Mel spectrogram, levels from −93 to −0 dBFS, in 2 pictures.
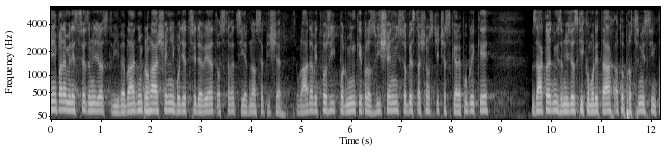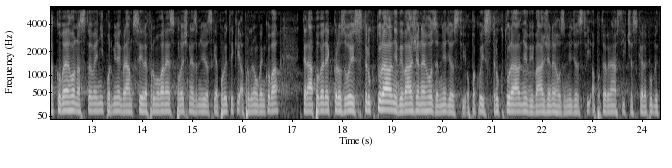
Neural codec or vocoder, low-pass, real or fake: codec, 16 kHz, 16 kbps, FunCodec, trained on LibriTTS, 50 frames a second; 5.4 kHz; fake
